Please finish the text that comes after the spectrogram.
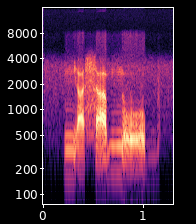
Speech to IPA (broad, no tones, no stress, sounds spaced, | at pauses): ɲ a̰ ɬ a̰ b n o̰ b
